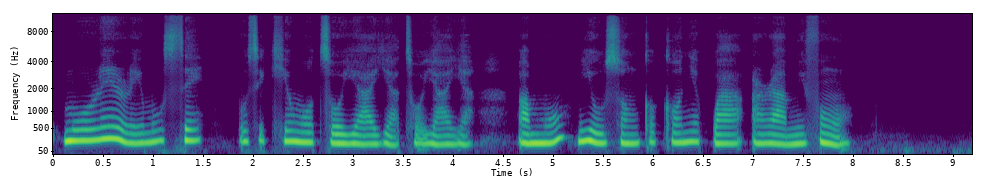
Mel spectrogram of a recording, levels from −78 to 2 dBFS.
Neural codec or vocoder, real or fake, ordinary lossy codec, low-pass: codec, 24 kHz, 0.5 kbps, DualCodec; fake; none; none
